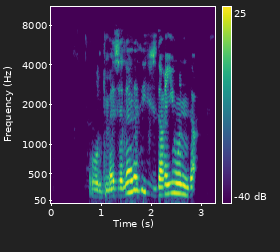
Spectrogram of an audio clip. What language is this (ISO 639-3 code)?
kab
